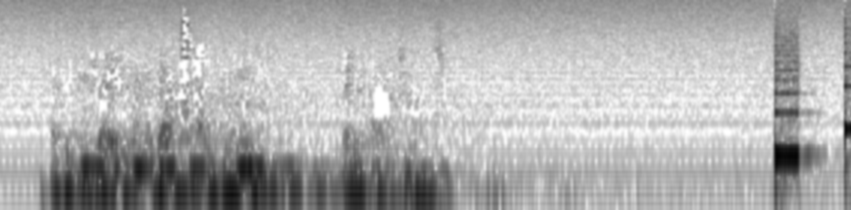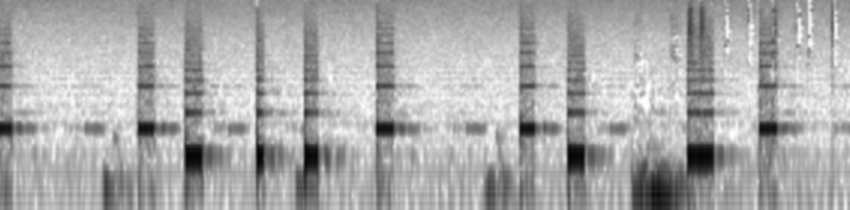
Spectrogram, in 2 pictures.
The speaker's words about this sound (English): They tend to separate their instruments really well. They have really simple tones. And so everything is really discrete. You can identify instruments pretty readily. So I'm going to play an electronic piece.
